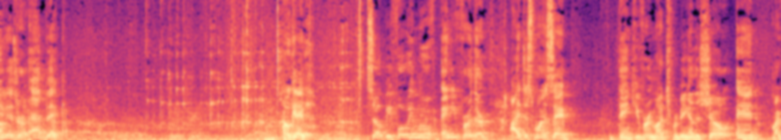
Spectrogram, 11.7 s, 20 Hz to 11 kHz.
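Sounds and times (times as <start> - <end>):
speech: 0.0 - 1.2, 4.2 - 11.7
glasses clinking in a toast: 2.2 - 5.4.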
